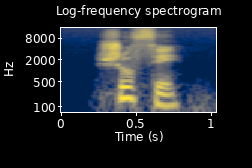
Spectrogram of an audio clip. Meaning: 1. to heat, warm, warm up 2. to tease, entice sexually; to arouse 3. to drive (a vehicle)
- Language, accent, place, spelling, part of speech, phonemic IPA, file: French, France, Paris, chauffer, verb, /ʃo.fe/, Fr-chauffer.ogg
